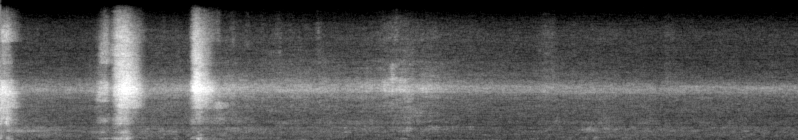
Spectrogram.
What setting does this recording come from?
street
